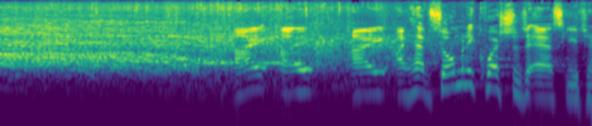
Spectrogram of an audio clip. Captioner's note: cheers and applause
